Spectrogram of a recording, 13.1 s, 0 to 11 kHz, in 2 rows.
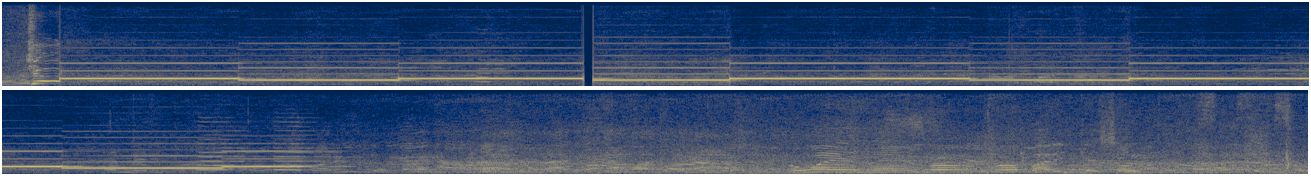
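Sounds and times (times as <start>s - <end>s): two-tone emergency siren: 0.3s - 8.2s.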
